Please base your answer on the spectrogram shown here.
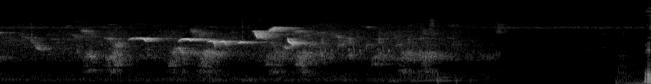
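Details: Male Oriental magpie-robin on Koh Man-nai island, Rayong, Thailand, sings a varied run of clear whistles and slurred notes, mimicking other birds, possibly a plaintive cuckoo; thin steady background hiss.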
